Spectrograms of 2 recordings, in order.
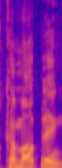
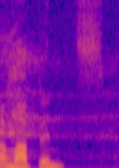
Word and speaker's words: comeuppance: now he's getting his comeuppings. Okay, I'm going. How do you think that's spelled? I have no idea. Go ahead and spell that. Let's see how you think. Comeuppings? Oh, boy. Comeuppance. It's comeuppance.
